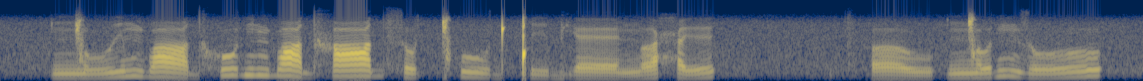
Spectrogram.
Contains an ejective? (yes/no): yes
